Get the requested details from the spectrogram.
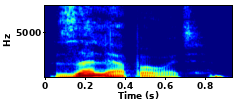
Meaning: to slap, to splotch, to daub (paint on something)
- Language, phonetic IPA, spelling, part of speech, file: Russian, [zɐˈlʲapɨvətʲ], заляпывать, verb, Ru-заляпывать.ogg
